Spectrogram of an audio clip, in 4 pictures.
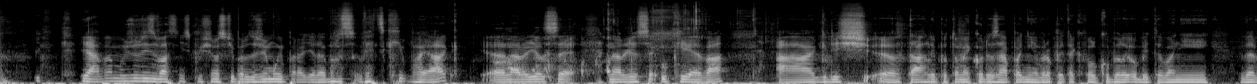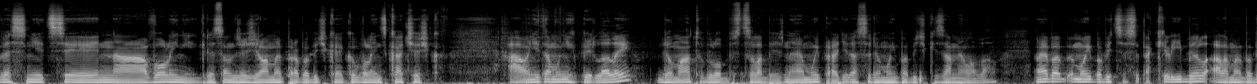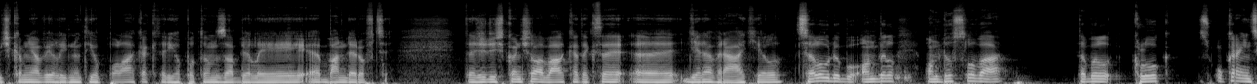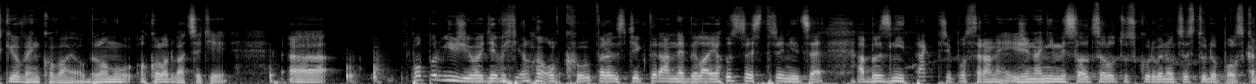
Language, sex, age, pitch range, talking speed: Czech, male, 20-39, 105-125 Hz, 155 wpm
